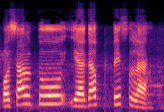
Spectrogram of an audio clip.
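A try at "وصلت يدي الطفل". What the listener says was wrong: Bukan yada itu. Yadayit tifli. Wasaltu yadayit tifli.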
